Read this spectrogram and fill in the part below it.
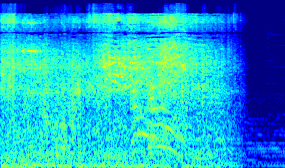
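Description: A large movie explosion from The A-Team roars as a loud, dense wideband blast that sustains for over two seconds before abruptly cutting away to quieter rumble.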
